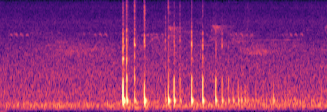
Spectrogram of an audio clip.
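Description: A golf ball rattles into the cup.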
